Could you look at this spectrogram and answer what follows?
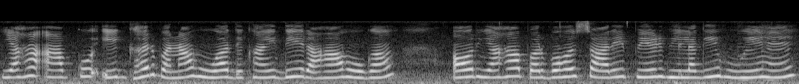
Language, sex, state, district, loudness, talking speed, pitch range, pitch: Hindi, female, Uttar Pradesh, Lalitpur, -13 LUFS, 150 wpm, 320-360 Hz, 330 Hz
